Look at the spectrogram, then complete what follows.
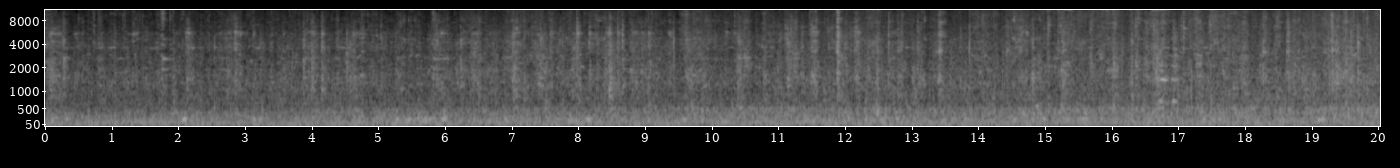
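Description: Manure spreader's mechanism running: a steady low rumble with rapid, irregular clicking and rattling.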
